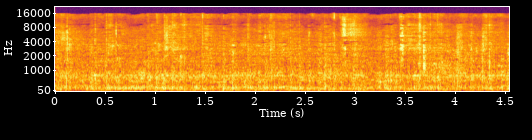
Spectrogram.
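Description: Close-miked chewing of noodles, with a handful of short wet mouth clicks spread irregularly through it.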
